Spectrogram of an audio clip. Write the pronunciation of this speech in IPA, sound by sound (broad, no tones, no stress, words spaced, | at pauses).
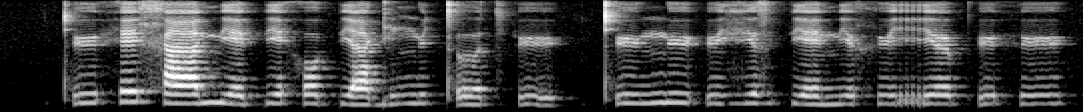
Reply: tʼyhe xæ mʲepʲeho pʲæɡiŋy tʼɯt͡sʼy | tʼy ŋyʔyvʲɯz pʲemʲøxy rʲøpʼyhy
